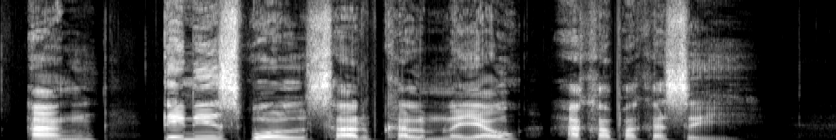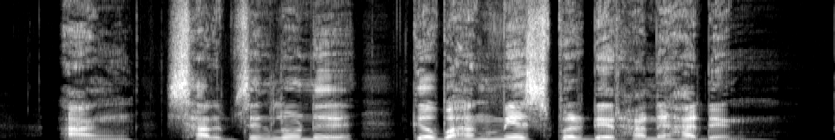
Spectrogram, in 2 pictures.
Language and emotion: Bodo, happy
